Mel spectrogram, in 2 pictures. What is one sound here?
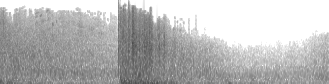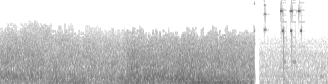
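Ocean waves wash and rumble.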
